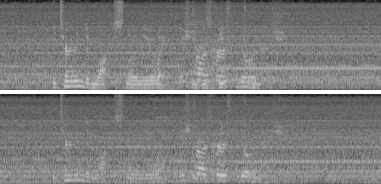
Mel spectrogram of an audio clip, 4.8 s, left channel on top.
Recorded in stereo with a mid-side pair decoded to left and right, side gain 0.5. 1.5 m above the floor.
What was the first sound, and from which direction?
A man speaking, 45° left.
